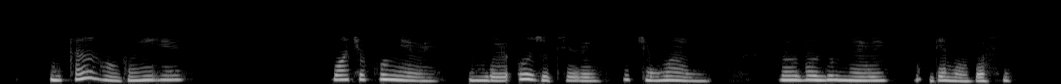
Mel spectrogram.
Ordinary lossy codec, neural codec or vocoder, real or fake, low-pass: none; codec, 44.1 kHz, 1.7 kbps, Pupu-Codec; fake; 3.6 kHz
